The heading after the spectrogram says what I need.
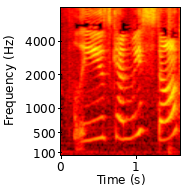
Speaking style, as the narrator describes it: called out

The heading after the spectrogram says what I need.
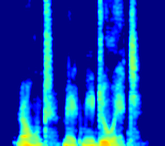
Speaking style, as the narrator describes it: Olar growled at Sigvar

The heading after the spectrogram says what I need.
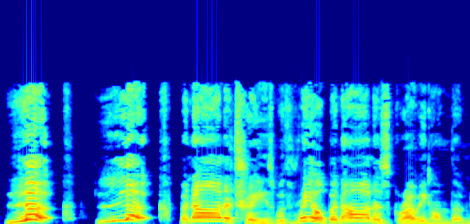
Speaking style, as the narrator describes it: shouted, jumping to his feet

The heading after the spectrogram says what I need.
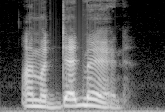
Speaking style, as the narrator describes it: groaned the ranger

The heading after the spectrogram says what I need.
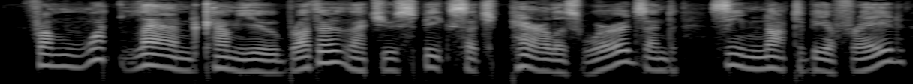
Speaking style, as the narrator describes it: said in a cautious voice

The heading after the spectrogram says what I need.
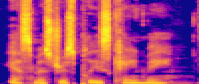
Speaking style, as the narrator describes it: Defeated, Mark choked back a sob and replied

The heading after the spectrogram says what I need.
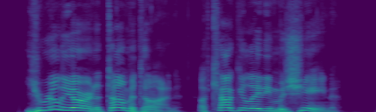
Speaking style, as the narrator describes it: I cried

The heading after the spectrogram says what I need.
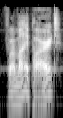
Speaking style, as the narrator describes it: remarked Summerlee in his creaky, argumentative voice

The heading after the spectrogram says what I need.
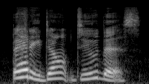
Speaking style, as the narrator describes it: Candy pleaded

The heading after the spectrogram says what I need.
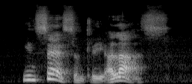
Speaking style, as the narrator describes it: cried the abbé

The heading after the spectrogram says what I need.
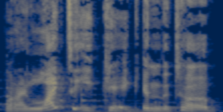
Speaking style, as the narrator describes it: laughed the cat

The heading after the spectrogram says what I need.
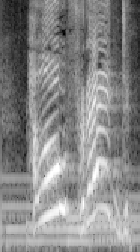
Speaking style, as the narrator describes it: shouted

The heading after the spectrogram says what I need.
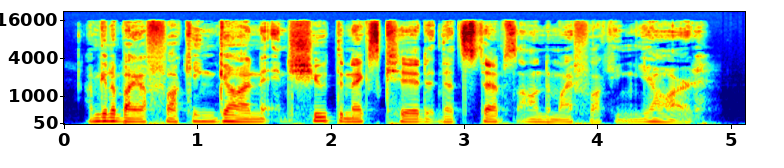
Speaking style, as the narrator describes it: Beet red, he coldly stated

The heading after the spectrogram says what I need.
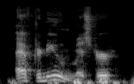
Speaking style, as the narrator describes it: the owner said

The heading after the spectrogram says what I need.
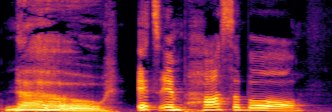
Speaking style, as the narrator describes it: Chicken Little gasped

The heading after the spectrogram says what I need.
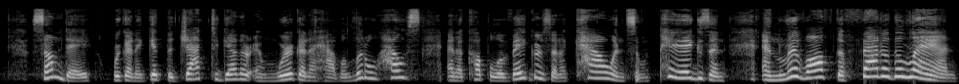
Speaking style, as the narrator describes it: Lenny shouted

